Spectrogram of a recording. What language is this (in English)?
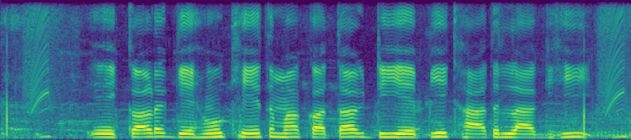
Chhattisgarhi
